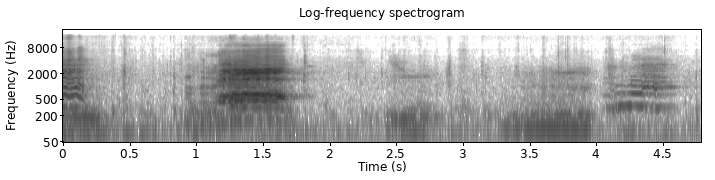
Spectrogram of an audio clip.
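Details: Several ewes that have lambed, held for sale at market in Fquih Ben Salah, Morocco: a strong, quavering bleat dominates, with lower, shorter bleats from other sheep before and after it.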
